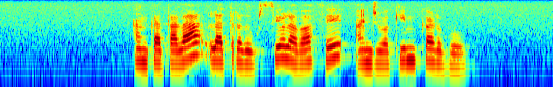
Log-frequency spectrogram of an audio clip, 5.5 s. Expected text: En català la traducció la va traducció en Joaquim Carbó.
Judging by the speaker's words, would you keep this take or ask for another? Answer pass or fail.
fail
